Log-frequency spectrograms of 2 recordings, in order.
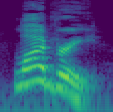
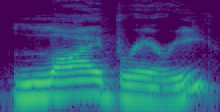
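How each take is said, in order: First: Some sounds are dropped in a quick, relaxed way. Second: Every syllable is pronounced fully and clearly. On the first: "drop out some of that and just say library" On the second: "I would very carefully say library"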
